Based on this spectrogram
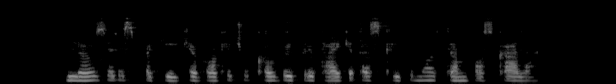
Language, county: Lithuanian, Vilnius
